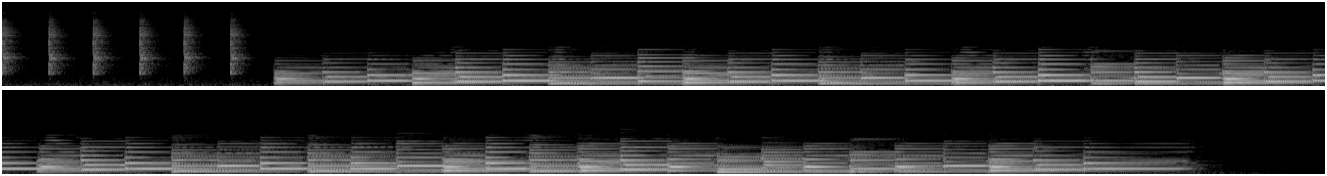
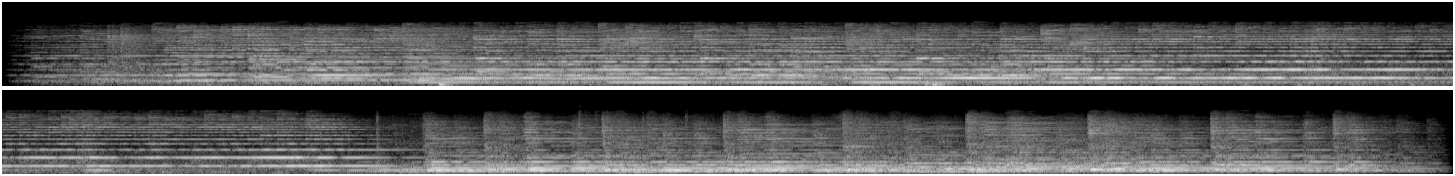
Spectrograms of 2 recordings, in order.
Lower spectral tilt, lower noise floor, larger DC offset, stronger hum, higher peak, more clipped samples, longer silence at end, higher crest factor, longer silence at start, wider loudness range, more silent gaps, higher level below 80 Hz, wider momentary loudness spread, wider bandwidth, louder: first, -8.5 dB/octave vs -5.5 dB/octave; first, -76 dBFS vs -36 dBFS; neither; neither; second, -12 dBFS vs 0 dBFS; neither; first, 1.3 s vs 0.1 s; about the same, 16 dB vs 14 dB; second, 0 s vs 0.2 s; about the same, 4 LU vs 4 LU; neither; second, -62 dBFS vs -44 dBFS; first, 14 LU vs 8 LU; first, 10 kHz vs 8.4 kHz; second, -27 LUFS vs -15 LUFS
